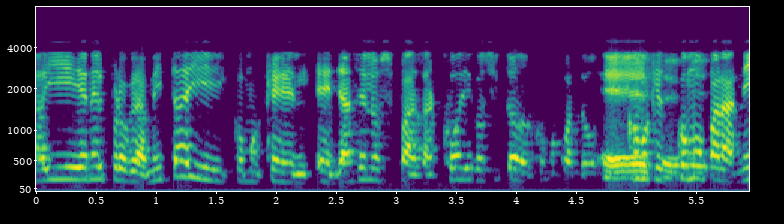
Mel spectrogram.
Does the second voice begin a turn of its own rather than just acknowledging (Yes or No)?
No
